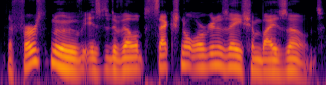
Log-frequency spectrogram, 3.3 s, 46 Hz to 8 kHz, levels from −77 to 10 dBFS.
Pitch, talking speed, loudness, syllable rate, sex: 125 Hz, 185 wpm, -17 LUFS, 6.1 syllables/s, male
